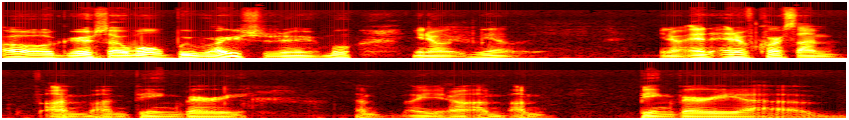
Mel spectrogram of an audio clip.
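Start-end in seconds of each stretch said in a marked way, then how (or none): 0.0-1.8 derisive, mocking, dim-witted dumb-guy caricature voice. Imitating the dum-dums reacting to a leader: mocking imitation of dum-dums. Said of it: "the dum-dums out there to be like".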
